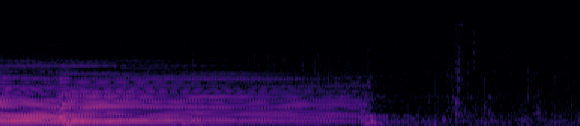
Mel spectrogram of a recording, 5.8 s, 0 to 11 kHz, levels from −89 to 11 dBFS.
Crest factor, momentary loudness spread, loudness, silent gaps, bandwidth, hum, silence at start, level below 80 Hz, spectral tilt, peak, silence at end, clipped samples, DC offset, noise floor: 18 dB; 19 LU; -49 LUFS; none; 9.2 kHz; none; 0 s; -74 dBFS; -9 dB/octave; -32 dBFS; 0.4 s; under 0.1%; under 0.1%; -74 dBFS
